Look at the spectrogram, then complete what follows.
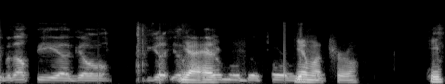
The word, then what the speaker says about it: Guillermo del Toro: I'm I'm just playing a movie without the Yeah, it has Guillermo del Toro with Guillermo me. Toro. He praises Fulci a lot. Guillermo del Toro. Guillermo del Toro. Yeah, it's actually pronounced Guillermo.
